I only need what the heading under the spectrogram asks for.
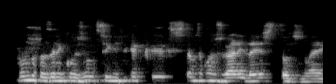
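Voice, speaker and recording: The man's intonation stays fairly even. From Portugal, Aveiro. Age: 20s. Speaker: musician in a band. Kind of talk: radio interview. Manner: halting, frequent repetitions.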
